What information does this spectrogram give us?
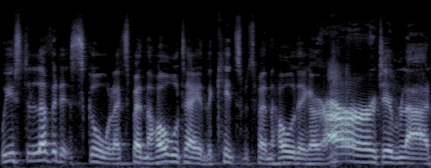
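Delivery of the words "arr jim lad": loud, put-on pirate voice. Speaker recalling kids at school on Talk Like a Pirate Day, pirate voice. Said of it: "Talk Like a Pirate Day".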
